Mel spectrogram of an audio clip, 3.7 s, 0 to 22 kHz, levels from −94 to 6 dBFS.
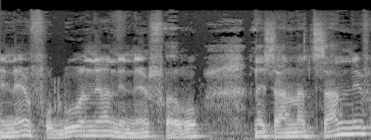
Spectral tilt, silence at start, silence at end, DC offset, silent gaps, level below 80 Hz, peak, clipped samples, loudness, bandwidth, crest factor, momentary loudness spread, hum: -4.5 dB/octave; 0 s; 0 s; under 0.1%; none; -38 dBFS; -4 dBFS; under 0.1%; -14 LUFS; 17 kHz; 10 dB; 4 LU; none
